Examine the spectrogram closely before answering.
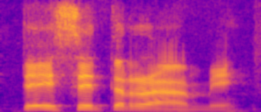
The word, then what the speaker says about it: Desenterrarme: Desenterrarme. Oh. That's how you say it. I used the audio option for pronunciation.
